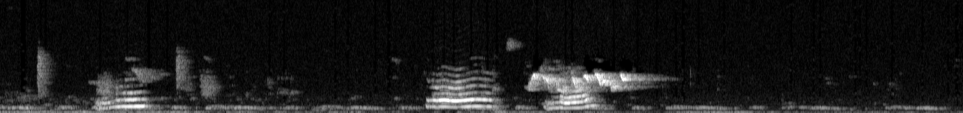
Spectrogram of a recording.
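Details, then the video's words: Male cat searching for the scent of a female, meowing loudly: two drawn-out harmonic meows, the second ending in a higher wavering cry, separated by low murmuring sounds and a faint steady hum. "This male cat looking everywhere for the scent of a female cat. His Meowing is loudly"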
